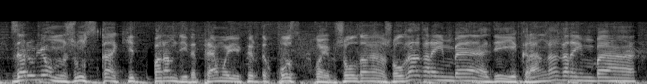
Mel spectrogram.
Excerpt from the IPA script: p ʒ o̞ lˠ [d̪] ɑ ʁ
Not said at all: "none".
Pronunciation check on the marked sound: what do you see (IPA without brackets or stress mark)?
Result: d̪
